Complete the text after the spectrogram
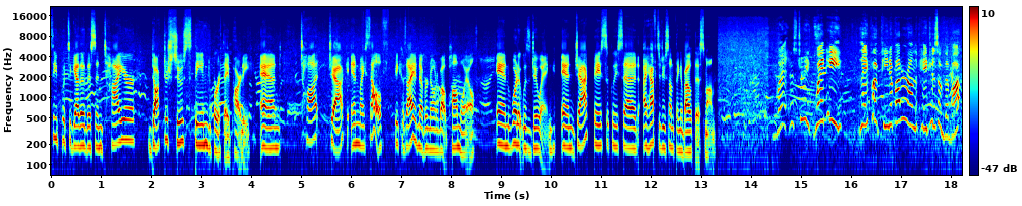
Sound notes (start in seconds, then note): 13.4 indistinct chatter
